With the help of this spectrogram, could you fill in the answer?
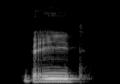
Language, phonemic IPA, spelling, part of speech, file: Moroccan Arabic, /bʕiːd/, بعيد, adjective, LL-Q56426 (ary)-بعيد.wav
- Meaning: far, remote, distant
